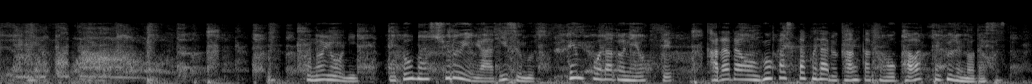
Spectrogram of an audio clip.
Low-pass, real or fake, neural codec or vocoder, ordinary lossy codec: 7.2 kHz; fake; codec, 16 kHz, 4 kbps, FunCodec, trained on Chinese and English, 50 frames a second; none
